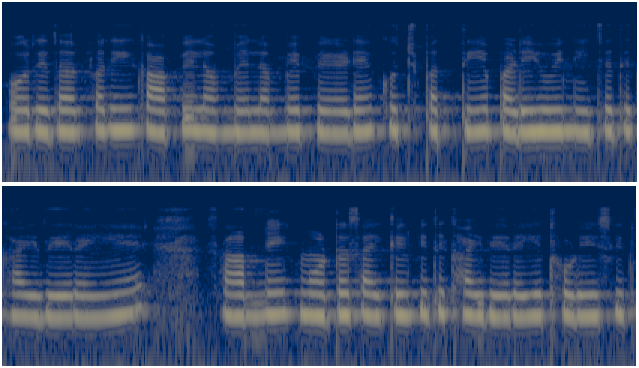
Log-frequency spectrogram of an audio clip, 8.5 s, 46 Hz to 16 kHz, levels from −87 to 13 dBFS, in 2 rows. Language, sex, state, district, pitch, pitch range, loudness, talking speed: Hindi, female, Maharashtra, Chandrapur, 240 Hz, 235-245 Hz, -33 LUFS, 205 wpm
